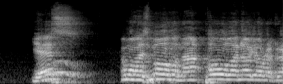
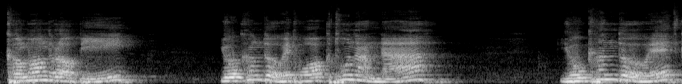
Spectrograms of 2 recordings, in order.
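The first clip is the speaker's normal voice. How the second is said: stretched vowels in a swooping Newport lilt; Newport accent; 5 semitones lower than usual. Retold or imitated. Granny Gail coaxing baby Robbie to Nana, Newport accent. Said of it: "the accent".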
